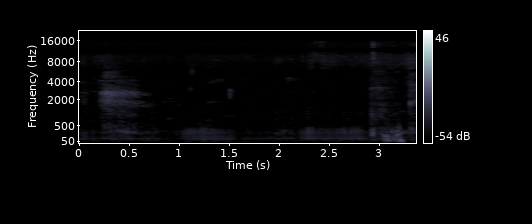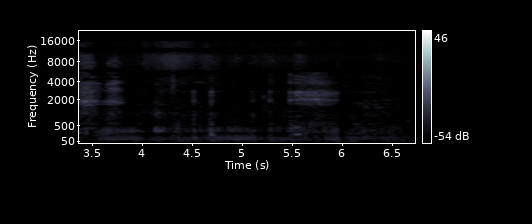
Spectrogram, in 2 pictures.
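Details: Cat met in the Swiss Alps in 2021, purring in low, rumbling bursts that swell and fade roughly once a second, with a brief louder rustle near the middle and faint background noise.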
